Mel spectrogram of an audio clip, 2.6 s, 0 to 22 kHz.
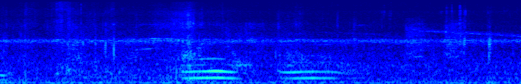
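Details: Spring peepers (Pseudacris crucifer), adult frogs at a vernal pool on a spring night (April 6, 2019) at Stony Brook Wildlife Sanctuary, Massachusetts, form a steady, shrill chorus of high whistled peeps, with a person speaking briefly.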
